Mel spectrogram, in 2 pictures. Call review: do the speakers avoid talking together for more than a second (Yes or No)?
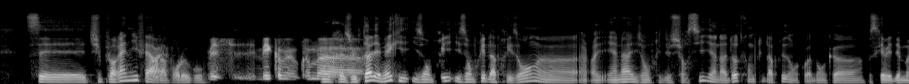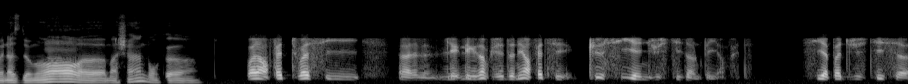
Yes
